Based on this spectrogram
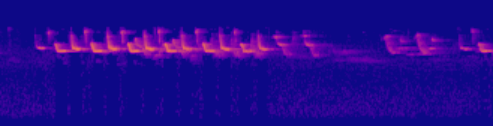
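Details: A coal tit sings a long, regular series of thin, high, rhythmic double notes for about four seconds, then softer fragments follow. The setting is otherwise quiet.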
